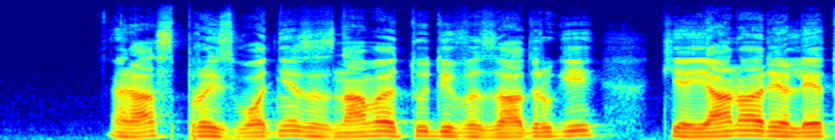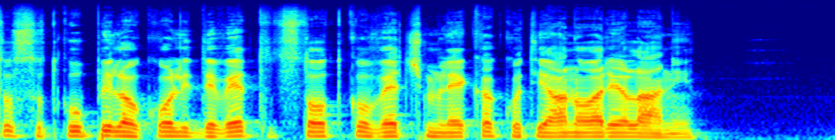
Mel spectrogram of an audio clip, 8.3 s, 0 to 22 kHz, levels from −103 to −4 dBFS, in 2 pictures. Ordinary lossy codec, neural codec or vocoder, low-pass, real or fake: none; none; 19.8 kHz; real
